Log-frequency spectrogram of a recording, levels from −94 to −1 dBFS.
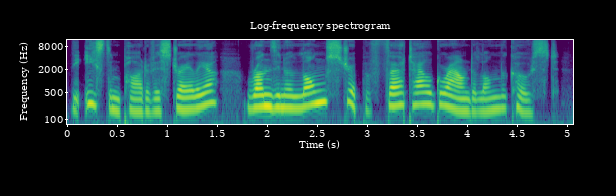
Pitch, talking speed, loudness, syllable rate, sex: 205 Hz, 190 wpm, -18 LUFS, 4.8 syllables/s, female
